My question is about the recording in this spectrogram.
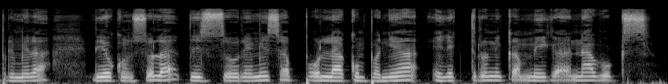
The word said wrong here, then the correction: Magnavox: La Magnavox, lo dije mal, Odyssey fue creada por Ralph Baer, considerado como el padre de los videojuegos.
